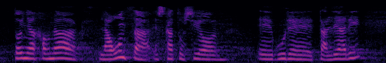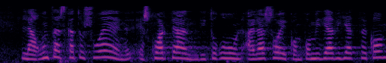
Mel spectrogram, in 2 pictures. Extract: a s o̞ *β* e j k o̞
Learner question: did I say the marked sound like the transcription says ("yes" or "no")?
no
